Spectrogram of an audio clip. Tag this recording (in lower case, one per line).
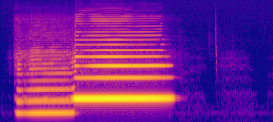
woodwind instrument
musical instrument
music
